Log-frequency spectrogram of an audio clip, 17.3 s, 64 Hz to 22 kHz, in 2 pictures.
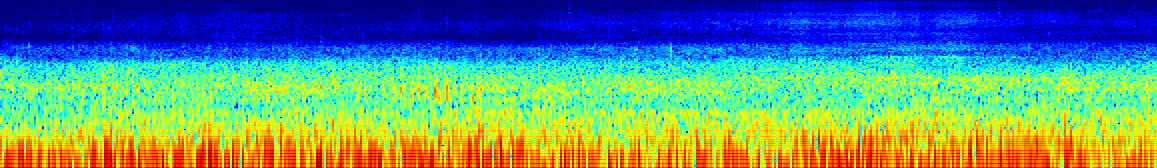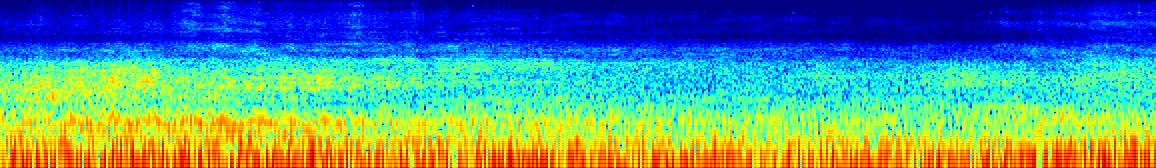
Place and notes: Jiexing 1st St., Gushan Dist. - walking on the Road
Traffic Sound
Sony PCM D50+ Soundman OKM II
